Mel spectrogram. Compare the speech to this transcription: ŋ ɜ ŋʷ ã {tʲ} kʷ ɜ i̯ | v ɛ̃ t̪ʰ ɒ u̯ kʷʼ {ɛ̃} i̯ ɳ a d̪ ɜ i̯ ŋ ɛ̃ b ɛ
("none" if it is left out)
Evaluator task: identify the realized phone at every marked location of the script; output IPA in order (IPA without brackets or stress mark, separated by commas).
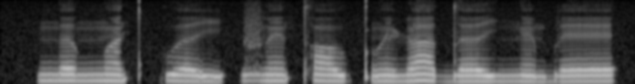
tʲ, ɛ̃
